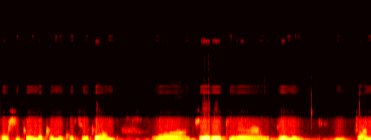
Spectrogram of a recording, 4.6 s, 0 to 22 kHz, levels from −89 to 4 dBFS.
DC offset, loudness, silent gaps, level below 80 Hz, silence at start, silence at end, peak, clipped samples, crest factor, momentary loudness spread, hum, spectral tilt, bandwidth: under 0.1%; -18 LUFS; none; -56 dBFS; 0 s; 0 s; -2 dBFS; under 0.1%; 18 dB; 18 LU; none; -9 dB/octave; 3.7 kHz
